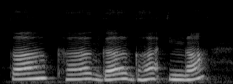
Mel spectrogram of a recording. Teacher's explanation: तो हम समझते हैं कंठ यानी गला, गले से स्पर्श होकर निकल रही है।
